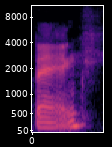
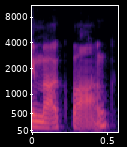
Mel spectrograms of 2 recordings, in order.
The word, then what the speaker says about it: mukbang: I'm probably offending people I'm pronouncing it wrong but it should be mukbang but for all intens for this film it's mukbang okay well I will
